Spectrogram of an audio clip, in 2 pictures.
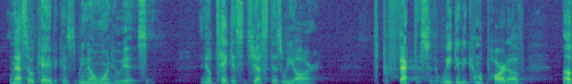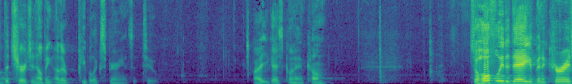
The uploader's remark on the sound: Recorded at The Calling Community Church located in Platte City, Missouri. Service are held in the Platte County High School Auditorium.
